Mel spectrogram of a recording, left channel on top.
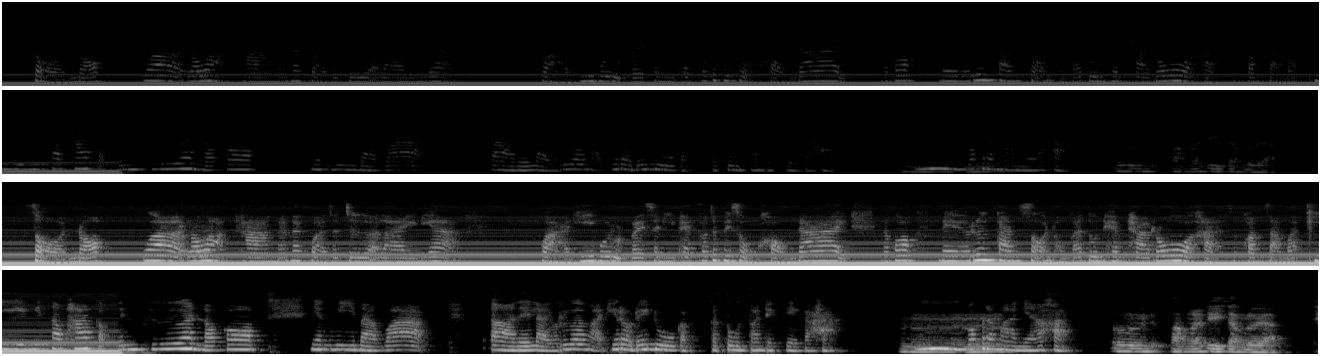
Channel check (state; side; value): quieter; left; 29.4 dB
